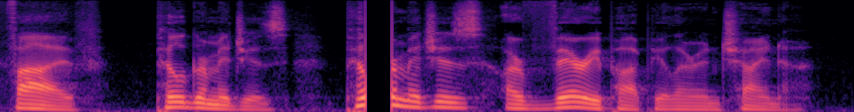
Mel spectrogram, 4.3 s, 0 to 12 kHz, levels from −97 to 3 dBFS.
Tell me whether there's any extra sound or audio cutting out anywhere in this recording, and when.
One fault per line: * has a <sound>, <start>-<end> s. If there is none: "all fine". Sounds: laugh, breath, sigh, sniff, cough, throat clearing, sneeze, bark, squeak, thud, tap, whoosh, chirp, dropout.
* has a dropout, 1.8-2.0 s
